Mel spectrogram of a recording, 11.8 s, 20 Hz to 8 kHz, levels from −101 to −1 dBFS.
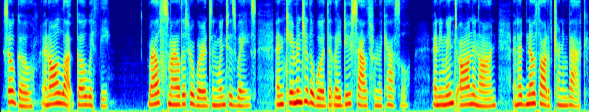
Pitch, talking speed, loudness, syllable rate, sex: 225 Hz, 215 wpm, -17 LUFS, 4.7 syllables/s, female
